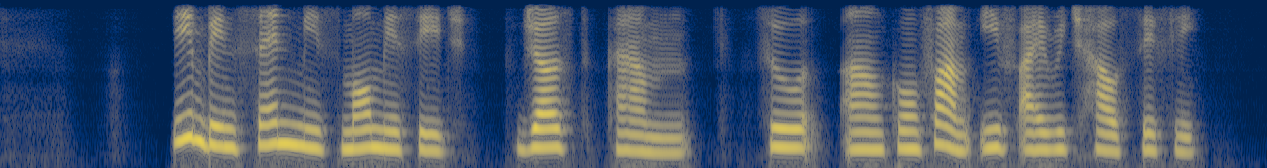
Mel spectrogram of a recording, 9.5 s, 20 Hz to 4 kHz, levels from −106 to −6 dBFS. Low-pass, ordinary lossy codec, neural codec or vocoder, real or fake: 3.6 kHz; none; codec, 16 kHz, 0.2 kbps, FocalCodec; fake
